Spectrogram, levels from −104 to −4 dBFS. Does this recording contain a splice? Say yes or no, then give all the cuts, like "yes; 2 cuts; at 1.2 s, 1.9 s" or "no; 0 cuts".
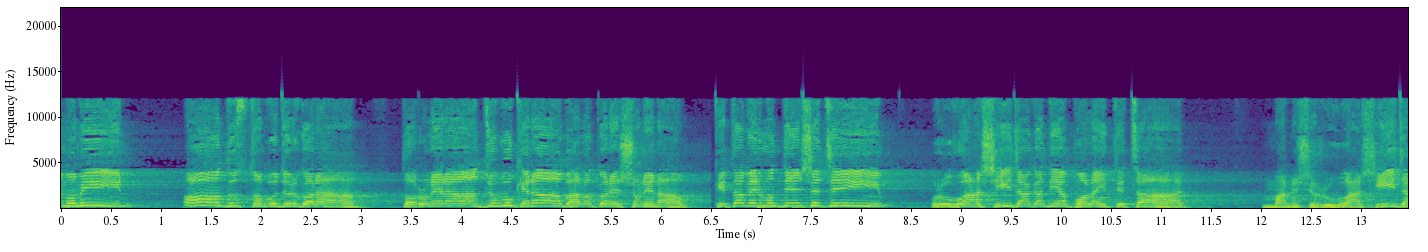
yes; 1 cut; at 6.4 s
